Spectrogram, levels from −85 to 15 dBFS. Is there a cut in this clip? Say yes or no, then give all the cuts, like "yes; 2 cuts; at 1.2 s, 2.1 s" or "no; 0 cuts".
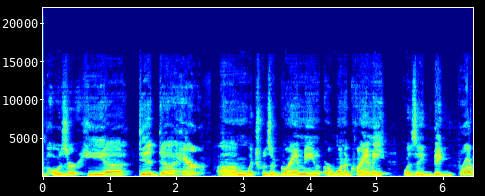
yes; 3 cuts; at 1.4 s, 2.5 s, 5.3 s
